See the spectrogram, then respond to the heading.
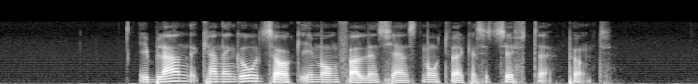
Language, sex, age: Swedish, male, 30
